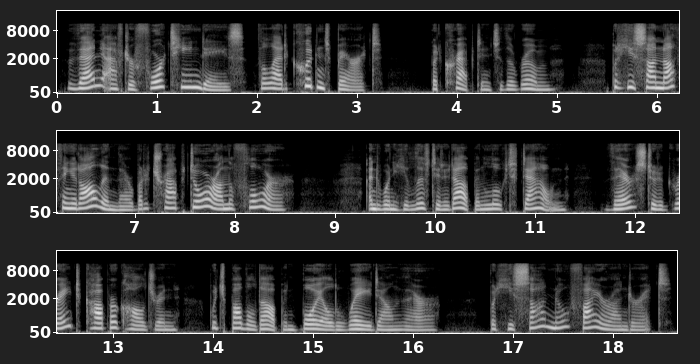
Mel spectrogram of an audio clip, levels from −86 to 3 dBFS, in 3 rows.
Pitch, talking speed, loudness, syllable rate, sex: 220 Hz, 190 wpm, -20 LUFS, 4.8 syllables/s, female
